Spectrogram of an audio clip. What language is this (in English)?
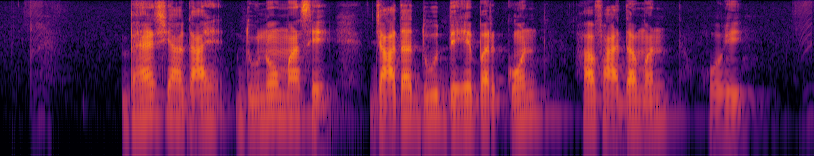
Chhattisgarhi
